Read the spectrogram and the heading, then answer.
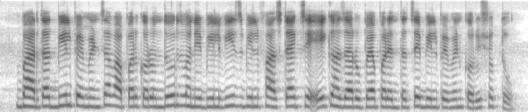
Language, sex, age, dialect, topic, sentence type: Marathi, female, 36-40, Northern Konkan, banking, statement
